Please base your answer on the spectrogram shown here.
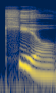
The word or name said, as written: keel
